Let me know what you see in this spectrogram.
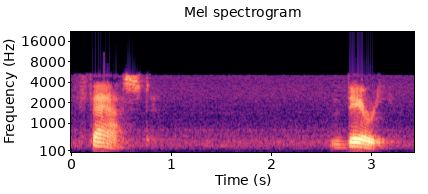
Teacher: you put your top teeth on your bottom lip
